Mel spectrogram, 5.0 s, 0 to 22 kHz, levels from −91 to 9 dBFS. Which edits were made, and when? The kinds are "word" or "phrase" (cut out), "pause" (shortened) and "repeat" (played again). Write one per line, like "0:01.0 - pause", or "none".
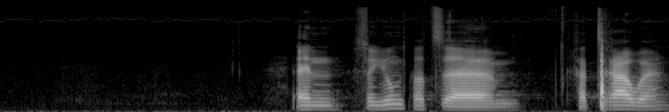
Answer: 0:03.0 - word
